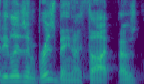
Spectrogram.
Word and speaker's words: Brisbane: So I thought it was Brisk by Life because he's saying he lives in Brisbane. Nope, you're wrong. It's Brisbane.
